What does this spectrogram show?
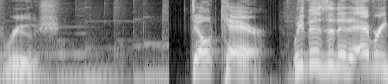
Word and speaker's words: Rouge: say to her also I'm gonna keep calling her Rogue even though it might actually be pronounced Rouge don't care we visited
